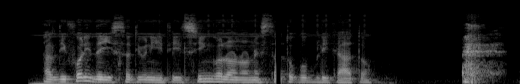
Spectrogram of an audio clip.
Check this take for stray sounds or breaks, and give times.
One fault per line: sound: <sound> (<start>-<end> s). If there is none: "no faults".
sound: dropout (2.8-2.8 s)
sound: laugh (4.6-5.1 s)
